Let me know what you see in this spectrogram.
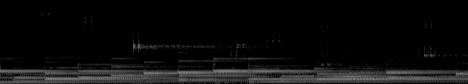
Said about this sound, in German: Es ist vollkommen still. Nur das sanfte Platschen einzelner Tropfen ist zu hören.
